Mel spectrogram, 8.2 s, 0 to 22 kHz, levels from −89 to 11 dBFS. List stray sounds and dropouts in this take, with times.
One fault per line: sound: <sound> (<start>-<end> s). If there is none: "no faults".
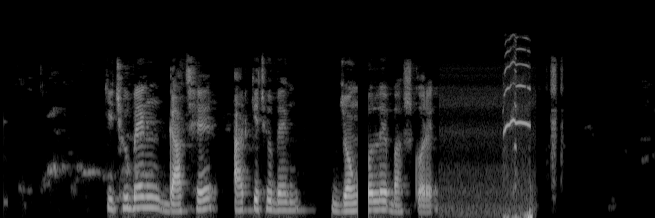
sound: dropout (4.5-4.6 s)
sound: squeak (6.3-6.7 s)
